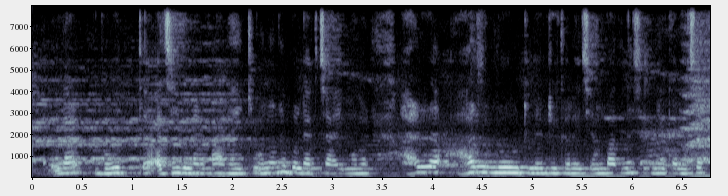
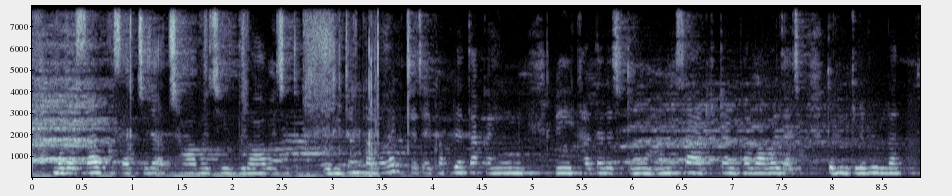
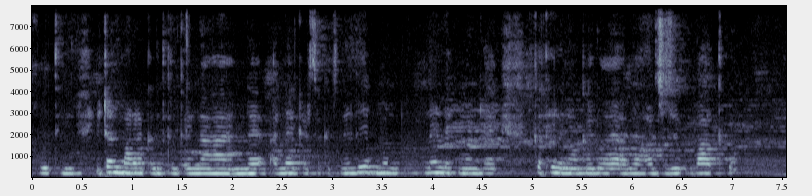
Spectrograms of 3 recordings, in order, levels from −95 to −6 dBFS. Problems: none marked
